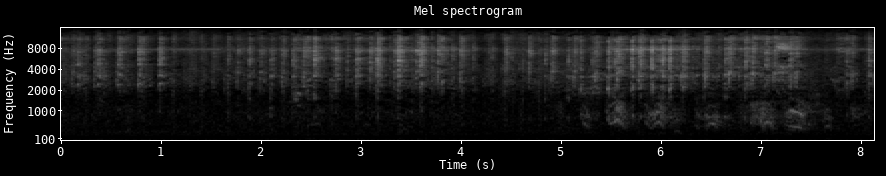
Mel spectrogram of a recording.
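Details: Begging little egret chick in its nest, biting the parent to get fed: a dry, rapid rattling chatter that thickens and grows louder through the second half over a steady high hiss.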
